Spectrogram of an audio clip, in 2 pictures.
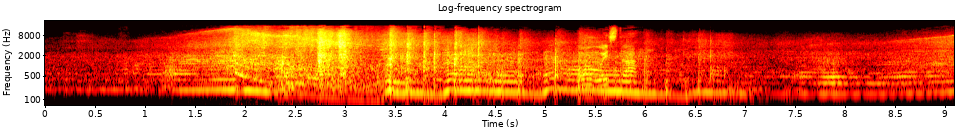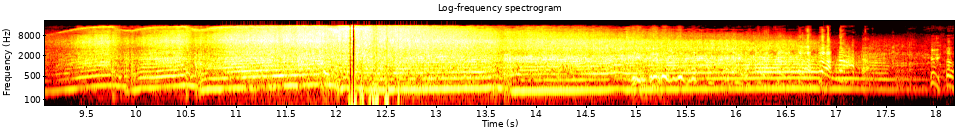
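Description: Race car engine revving hard through its gears, pitch rising and falling with each change. It fades briefly in the middle, then climbs steeply in pitch and grows much louder from about ten seconds in, over a steady low hum.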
